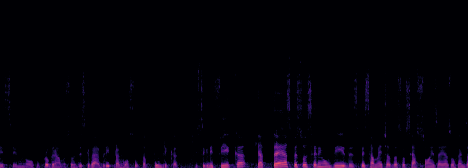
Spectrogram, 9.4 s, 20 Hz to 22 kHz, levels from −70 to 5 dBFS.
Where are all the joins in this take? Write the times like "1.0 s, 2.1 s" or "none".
none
